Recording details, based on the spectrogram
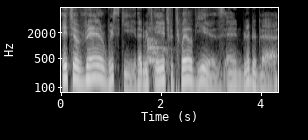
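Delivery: put-on posh cartoon baby voice. Mocking another speaker's description of a whiskey: Stewie impression. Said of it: "Stewie impression".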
